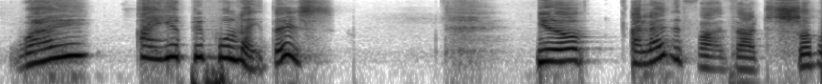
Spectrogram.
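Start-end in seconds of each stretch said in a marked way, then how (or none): 0.0-2.2 exasperated outcry. Real, not acted. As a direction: throw the question up in despair. Exasperated rant at critics.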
